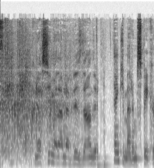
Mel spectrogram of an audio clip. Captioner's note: speaking in French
